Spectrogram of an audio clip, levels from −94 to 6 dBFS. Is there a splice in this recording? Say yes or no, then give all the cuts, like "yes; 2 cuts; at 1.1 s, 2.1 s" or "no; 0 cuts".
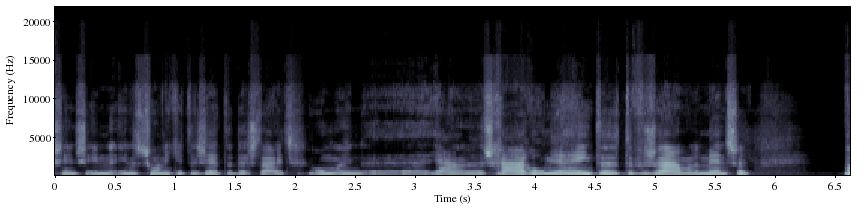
no; 0 cuts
